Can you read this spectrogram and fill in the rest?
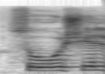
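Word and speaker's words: social: ഉച്ചാരണം ഷ് എന്നാണ് അതായത് സിക്ക് ശേഷം ഐ എ അല്ലെങ്കിൽ ഇഎ വന്നു കഴിഞ്ഞാൽ ഉച്ചാരണം ഷ് എന്ന് ആണ് നോക്കാം സോഷ്യൽ എന്ന് ഇവിടെ എഴുതിയിട്ടുണ്ട്. എസ് ഓ സോ സി ഐ ഇന് വന്നിട്ടുള്ളത്. എ ഐ എ കണ്ടോ ഐ എ ഉച്ചാരണം എന്താഷ് അല്ലേ? സി ഐ എൽ സോഷ്യൽ അപ്പ എസ് ഓ സി ഐഎ എൽ സോഷ്യൽ എന്നാണ് വായിക്കേണ്ടത് ഇനി ഓഷയൻ ഓഷൻ എന്ന്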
